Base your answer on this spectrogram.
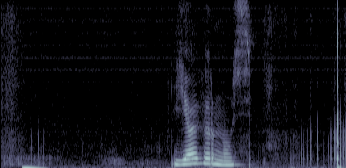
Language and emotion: Russian, neutral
